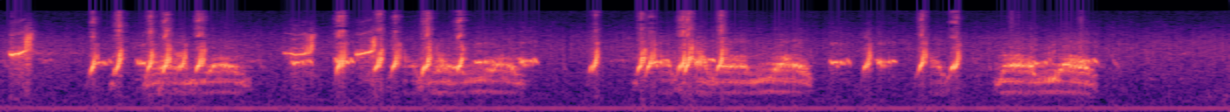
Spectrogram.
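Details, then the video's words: Quail call meant as a hunting lure at night, dense here: rapid sharp notes running into rasping, buzzy churring phrases in four busy bursts, a low hum throughout. "Batair ki awaz raat k liye|batair ki awaz shikar k liye"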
